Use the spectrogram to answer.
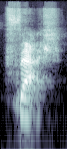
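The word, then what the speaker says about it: feis: application called fash yeah i know it spells like f-e-i-s but really pronounces fash that just fascinates me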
